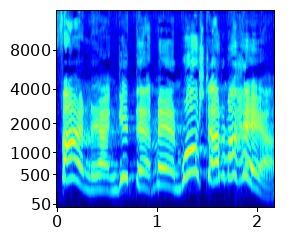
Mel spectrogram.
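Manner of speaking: put-on Texas accent.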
